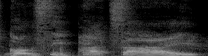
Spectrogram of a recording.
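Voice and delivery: very slow, high, sing-song Chinese imitation; mock Chinese accent. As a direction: stretch each syllable in a joking Chinese accent. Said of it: "Mga Chinese".

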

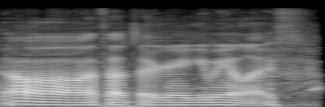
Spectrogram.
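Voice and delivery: normal talking voice

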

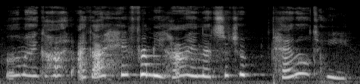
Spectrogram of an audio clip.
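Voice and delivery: very high, whiny mock complaint; mocking Tom Brady. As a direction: whimper it like a crybaby quarterback. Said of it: "He's like".

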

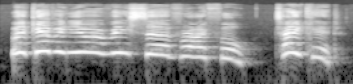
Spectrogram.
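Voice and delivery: high, sharp woman's voice; Misato voice. A narrator's reading. Misato scolding Shinji over the link, high and sharp. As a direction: snap at him from the command room.

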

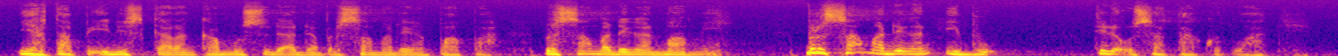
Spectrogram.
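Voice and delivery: soft, fast, calming hush; quiet a scared child quickly; soothing father. Acted. Father comforting his child after a nightmare, softly reassuring.

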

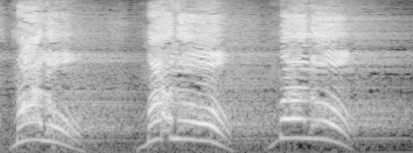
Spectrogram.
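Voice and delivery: mock condemning chant, building to a full shout; accusing shout. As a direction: hurl each word harder, like the stone tablets condemning. The law keeps accusing sinners.

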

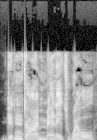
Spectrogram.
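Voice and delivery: high, drawn-out, pleased chirping; high-pitched and pleased with yourself; happy chirp. Acted. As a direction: chirp it slowly with pride. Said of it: "he chirped happily".

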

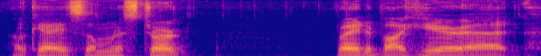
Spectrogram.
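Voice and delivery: usual speaking voice

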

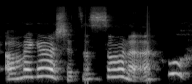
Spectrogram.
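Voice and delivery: high, surprised gasp of heat; excited exclamation. Retold or imitated. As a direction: exclaim as if stepping into a sauna. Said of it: "I was like".

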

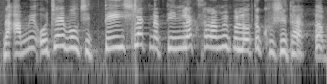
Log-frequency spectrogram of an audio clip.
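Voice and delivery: high, animated insistence; real excited denial of the rumour; excited protest. Real, not acted. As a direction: push back laughingly, pitch way up. Protesting the fake salami news.

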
